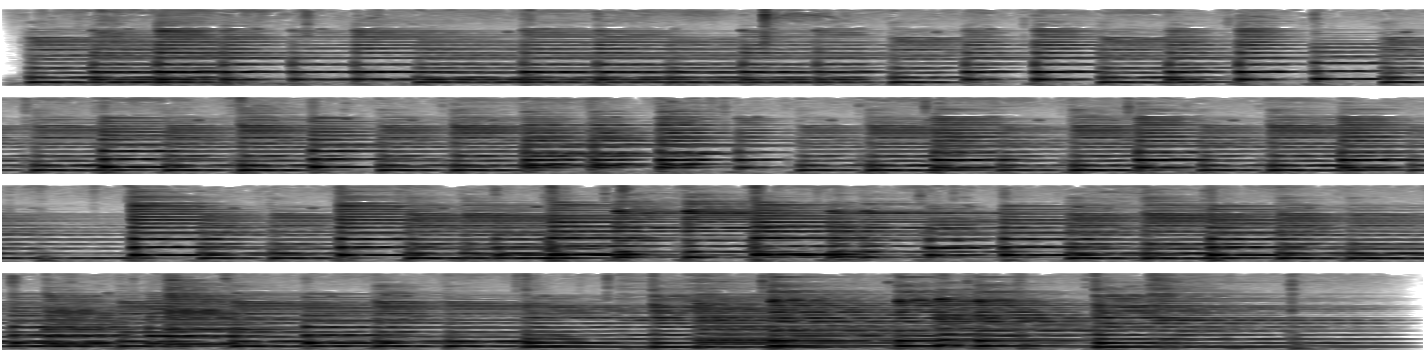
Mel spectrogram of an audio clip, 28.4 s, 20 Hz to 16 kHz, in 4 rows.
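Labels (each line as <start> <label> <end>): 0.1 An upright piano plays dissonant, loosely structured melodies. 28.4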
